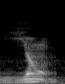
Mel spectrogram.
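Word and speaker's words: 四: So in general, I believe people will generally use the term yon. The reason being is because the term she is also the way you pronounce the word meaning death or to die.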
